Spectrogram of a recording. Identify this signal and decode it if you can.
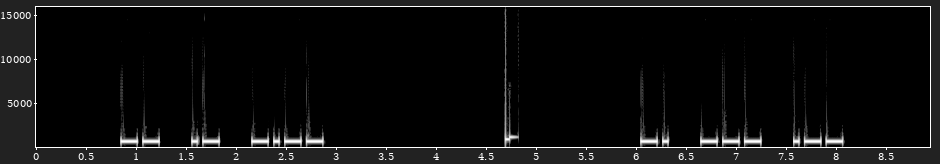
Morse code, heard as a keyed tone, about 22 wpm, spaced as for 16 wpm, 690 Hz. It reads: MAY NOW
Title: 2x Character Spacing - Top 200 Words - 22wpm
